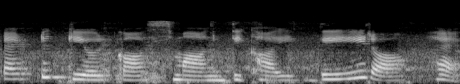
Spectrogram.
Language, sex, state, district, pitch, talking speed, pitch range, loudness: Hindi, female, Punjab, Fazilka, 220 Hz, 105 wpm, 200-250 Hz, -14 LUFS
